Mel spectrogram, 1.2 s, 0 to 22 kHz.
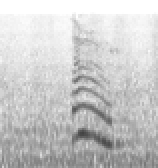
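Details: Goldendoodle puppy, one of a litter from Roos and Morty, 5½ weeks old, playing indoors with littermates: a single clear whine sliding downward in pitch, lasting under half a second, against a quiet background.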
